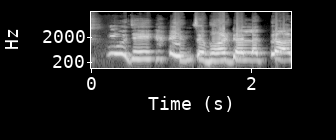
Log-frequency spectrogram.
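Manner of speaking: fake childish wailing, high and loud like spoiled kid.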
